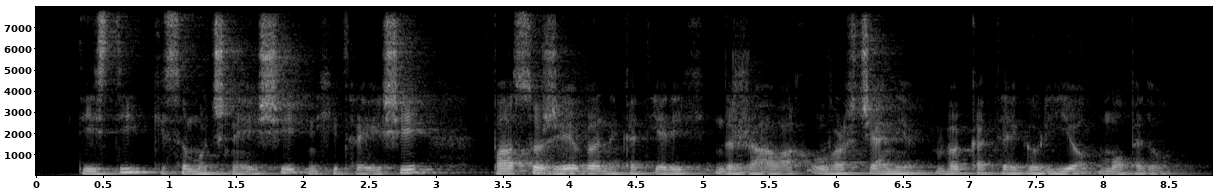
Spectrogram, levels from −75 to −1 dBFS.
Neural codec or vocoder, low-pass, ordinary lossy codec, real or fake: none; none; none; real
